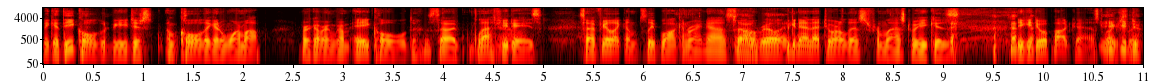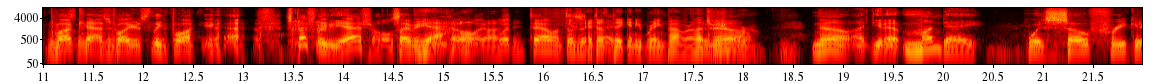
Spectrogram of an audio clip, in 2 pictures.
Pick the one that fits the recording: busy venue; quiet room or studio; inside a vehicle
busy venue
